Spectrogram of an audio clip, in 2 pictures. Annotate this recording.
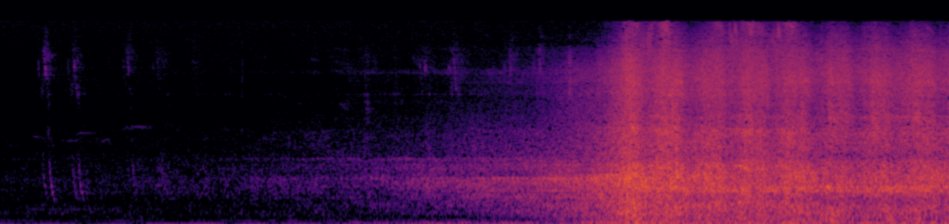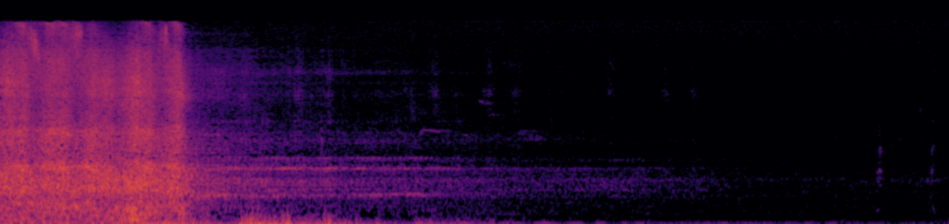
Electric Train, Through Station, Close and Fast .mono
Smaller train going fast through the station not as fast as the others and not as long so the passing time is slightly shorter and not as loud when it comes to wind wash from the train. Rail chirping can be heard as it approaches and it has a long tail as it disappears away into the distance.
Recorded using a senheiser shotgun mic in a blimp
rattle, vibrations, slowly, riding, passenger-train, clatter, iron, junction, clang, wheels, vibration, electric-train, rail-way, rail, train, express, electrical, rumble, railway, metal, electric, pass, locomotive, passing, rail-road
